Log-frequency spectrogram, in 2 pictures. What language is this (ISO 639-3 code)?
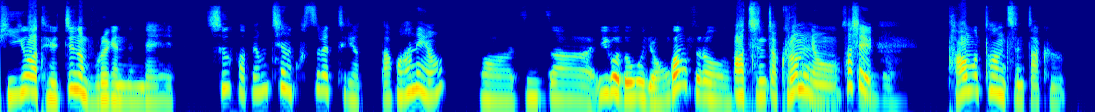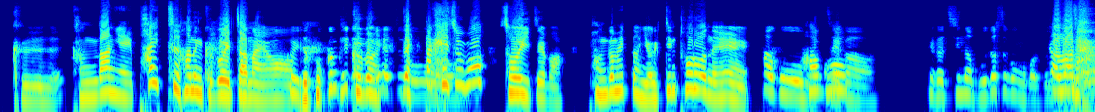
kor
